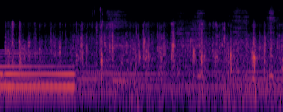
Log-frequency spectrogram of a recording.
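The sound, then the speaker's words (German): Horse hooves clip-clop as a carriage is pulled along, with a steady trotting rhythm of quiet, repeated knocks and a faint hum at the start. “So überquert die Kutsche die Grenze nach Frankreich.”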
